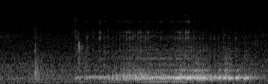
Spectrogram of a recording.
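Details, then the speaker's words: PolargraphSD machine stepper motor on a Pololu driver board with current set too high (about half power): gritty, crunchy purring buzz instead of smooth hum, reverberating off the desk; fixed by turning current down by ear. "just turn the motors on you could hear them go on there in the sound a bit sort of crunchy that's because they're reverberating off the off the desk here"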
